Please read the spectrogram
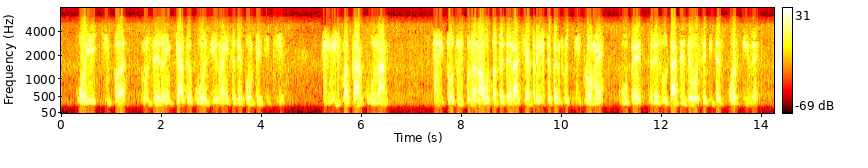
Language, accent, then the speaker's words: Romanian; Romania; pentru că pur și simplu suntem români de rând care gândim cel mai bine ar fi să moară capra vecinului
